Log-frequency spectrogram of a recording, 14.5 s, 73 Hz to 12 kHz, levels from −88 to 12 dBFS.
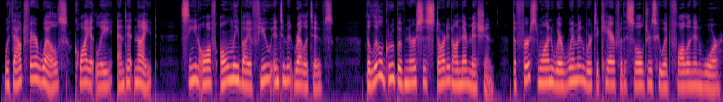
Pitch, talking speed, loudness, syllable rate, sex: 185 Hz, 160 wpm, -19 LUFS, 4.8 syllables/s, female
